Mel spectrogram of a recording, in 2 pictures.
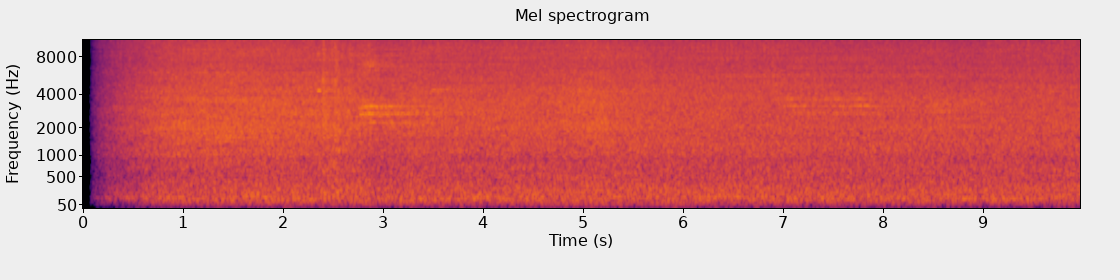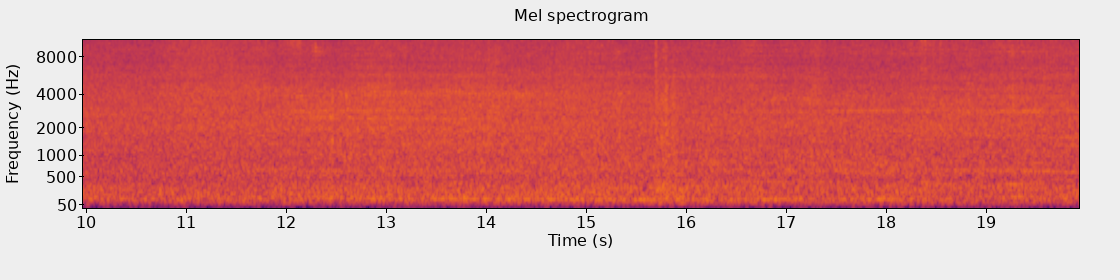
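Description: Steady road traffic: engines and tyres passing in a continuous rumble, fading in at the start. Two short high-pitched sounds stand out faintly about three and seven seconds in.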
